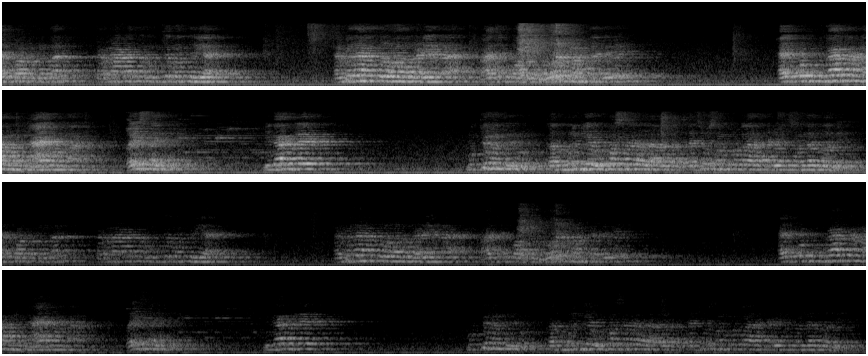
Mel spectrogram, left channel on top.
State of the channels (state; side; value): quieter; right; 10.9 dB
